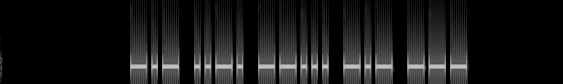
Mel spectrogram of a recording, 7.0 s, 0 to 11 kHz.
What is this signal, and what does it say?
Morse code, heard as a keyed tone, about 18 wpm, 700 Hz. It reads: KF7KO
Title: Speed Racing - USA 2x2 Call Signs 15wpm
